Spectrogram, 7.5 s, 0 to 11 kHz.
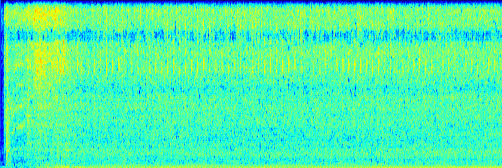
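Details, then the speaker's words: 1972 VW Beetle 1200 after re-adjusting loose valve timing, before an oil change: a quick start, then an even, steady idle with a soft low chuff and no loud valve clatter; sounds better than before and healthy. "wow it's already here just how much better it sounds um okay so the pressure light's gone out so that's good news"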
